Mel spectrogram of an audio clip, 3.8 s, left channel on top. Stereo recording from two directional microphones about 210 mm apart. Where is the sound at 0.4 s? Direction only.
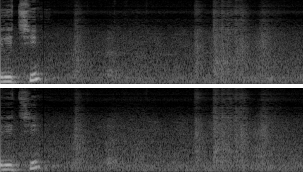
45° left (ahead or behind).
